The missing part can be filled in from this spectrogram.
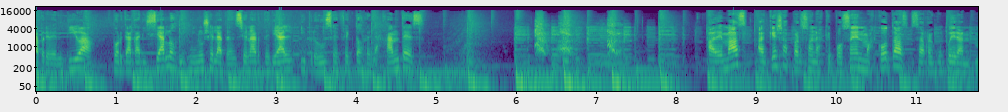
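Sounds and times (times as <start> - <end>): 
speech: 0.1 - 5.0, 8.4 - 11.7
dog barking: 6.2 - 7.4.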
